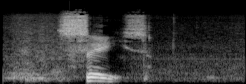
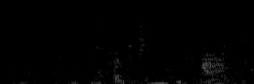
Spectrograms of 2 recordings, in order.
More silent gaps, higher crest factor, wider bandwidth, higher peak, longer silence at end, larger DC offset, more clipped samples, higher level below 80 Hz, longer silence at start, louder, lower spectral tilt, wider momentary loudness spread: neither; about the same, 18 dB vs 18 dB; first, 14 kHz vs 11.5 kHz; first, 0 dBFS vs -42 dBFS; first, 0.3 s vs 0 s; neither; neither; about the same, -64 dBFS vs -68 dBFS; about the same, 0.05 s vs 0.05 s; first, -12 LUFS vs -60 LUFS; second, -2 dB/octave vs -3.5 dB/octave; first, 18 LU vs 13 LU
